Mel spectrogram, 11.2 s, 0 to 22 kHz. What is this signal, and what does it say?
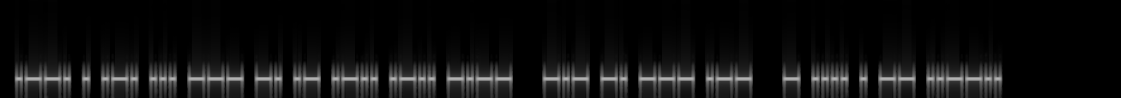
Morse code, heard as a keyed tone, about 25 wpm, 700 Hz. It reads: PERSONALLY KNOW THEM?
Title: Sentences from Top 1400 Words 25wpm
